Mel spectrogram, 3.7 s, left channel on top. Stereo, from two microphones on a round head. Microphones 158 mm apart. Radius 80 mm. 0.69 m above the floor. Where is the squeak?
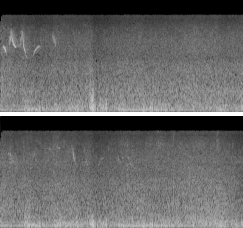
60° right (ahead or behind), 9 m.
